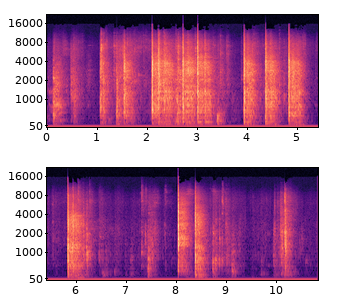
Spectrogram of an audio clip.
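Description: Several people rise to their feet, with chairs and benches knocking and shuffling.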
